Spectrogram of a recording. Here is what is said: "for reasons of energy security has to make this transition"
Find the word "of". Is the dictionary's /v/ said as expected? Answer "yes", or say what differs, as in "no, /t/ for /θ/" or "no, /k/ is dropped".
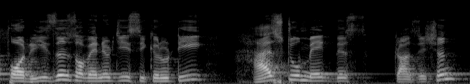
yes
